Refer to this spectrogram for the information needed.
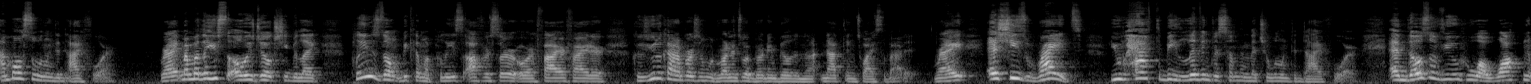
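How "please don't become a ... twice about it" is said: ordinary talk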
